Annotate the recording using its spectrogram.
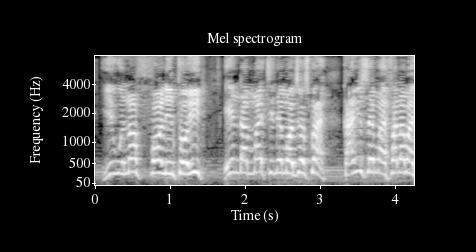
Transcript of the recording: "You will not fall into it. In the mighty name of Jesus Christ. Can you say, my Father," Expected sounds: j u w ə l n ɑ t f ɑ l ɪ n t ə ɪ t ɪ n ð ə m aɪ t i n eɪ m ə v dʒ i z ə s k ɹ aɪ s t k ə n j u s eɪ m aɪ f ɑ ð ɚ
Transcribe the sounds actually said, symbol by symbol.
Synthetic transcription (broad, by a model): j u w ə l n ɑ t f ɑ l ɪ n t ə ɪ t ɪ n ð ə m aɪ t i n eɪ m ə v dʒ i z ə s k ɹ aɪ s k ə n j u s eɪ m aɪ f ɑ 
